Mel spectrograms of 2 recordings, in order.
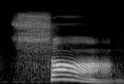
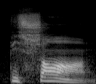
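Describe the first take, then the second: First: The initial P sound is silent. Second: The initial P sound is pronounced. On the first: The speaker calls it right. "A pronúncia aqui é som... Eu começo direto na letra S" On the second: The speaker calls it wrong. "eu não vou dizer psom, psom, negativo"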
